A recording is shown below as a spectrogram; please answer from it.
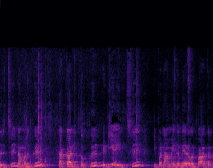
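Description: A person's voice talking almost without a break, over light clinks and scrapes of a metal spoon stirring thick paste in a pan.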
